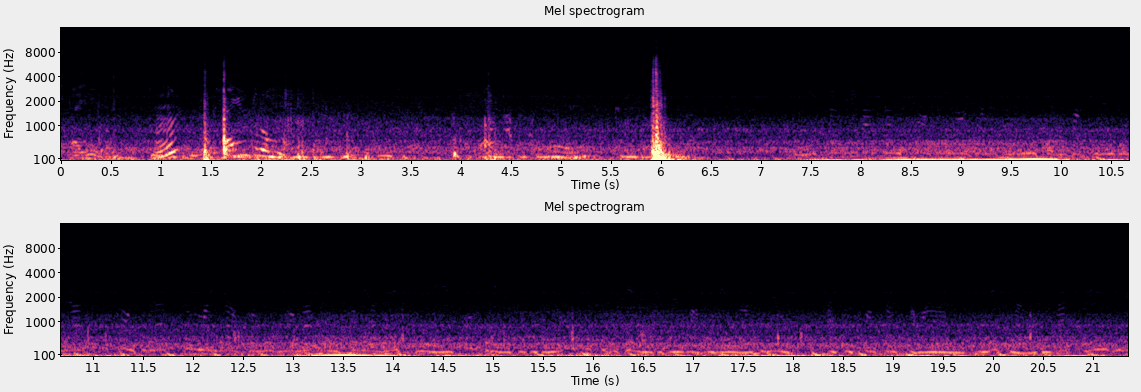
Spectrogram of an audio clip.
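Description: Low engine and road rumble heard from inside a car's cabin, first waiting in traffic and then moving off, with swells of low rumble later on. A single sharp click about six seconds in is the loudest sound.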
